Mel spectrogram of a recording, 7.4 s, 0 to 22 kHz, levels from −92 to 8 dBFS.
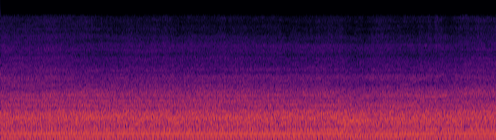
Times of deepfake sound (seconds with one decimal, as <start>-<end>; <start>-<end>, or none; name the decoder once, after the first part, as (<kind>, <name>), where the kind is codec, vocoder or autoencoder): none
